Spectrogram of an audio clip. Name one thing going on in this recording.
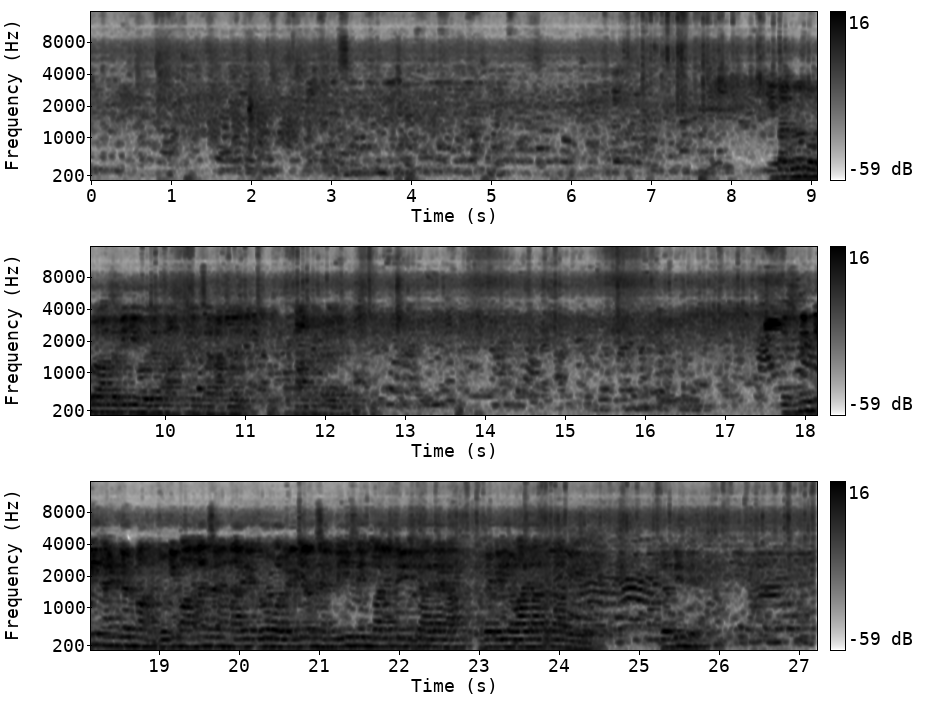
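A seated crowd murmurs and chatters.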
